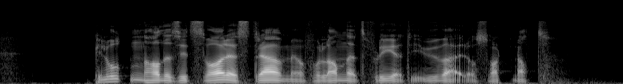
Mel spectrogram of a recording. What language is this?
Norwegian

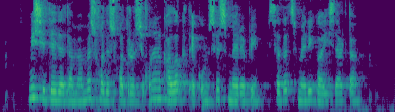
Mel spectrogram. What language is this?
Georgian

